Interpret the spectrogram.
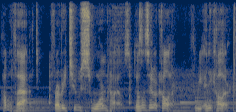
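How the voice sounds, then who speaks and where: A man casually explaining a game character's abilities, throat rough as he is losing his voice. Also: a little high, a little fast, dark tone, soft background music. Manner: explanatory, walks through ability text. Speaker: game streamer.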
